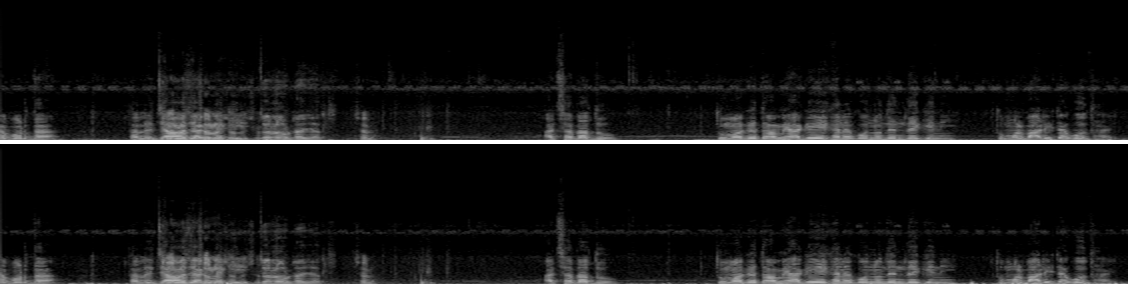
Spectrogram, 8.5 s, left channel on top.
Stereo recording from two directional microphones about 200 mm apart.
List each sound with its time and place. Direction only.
0.0 s speech: 25° left (ahead or behind)
0.9 s a man's voice: centre (ahead or behind)
2.1 s speech: 30° left (ahead or behind)
4.0 s a man's voice: 10° left (ahead or behind)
